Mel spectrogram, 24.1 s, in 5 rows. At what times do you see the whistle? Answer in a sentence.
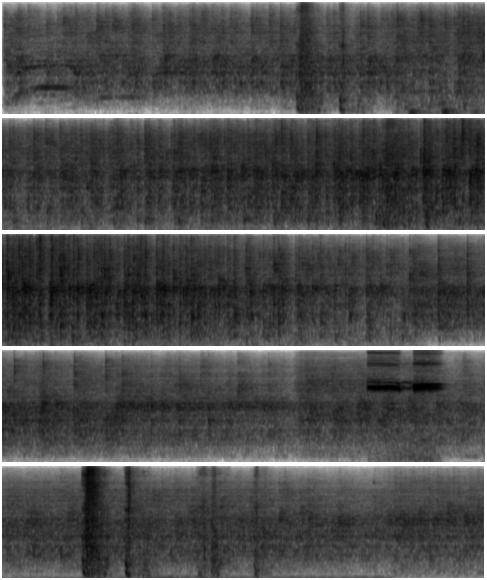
You can hear the whistle from 18.1 to 18.9 s.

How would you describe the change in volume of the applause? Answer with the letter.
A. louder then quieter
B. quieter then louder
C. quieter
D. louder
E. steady
A.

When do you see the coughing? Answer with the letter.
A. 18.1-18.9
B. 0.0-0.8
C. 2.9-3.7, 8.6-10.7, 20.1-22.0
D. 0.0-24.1
C.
